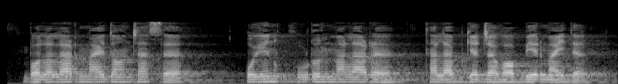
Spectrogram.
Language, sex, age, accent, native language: Uzbek, male, 18-24, Andijon, Uzbek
